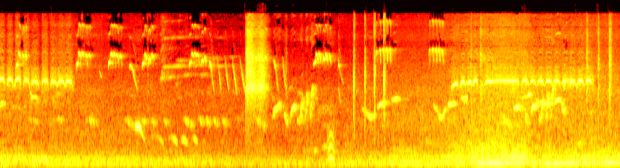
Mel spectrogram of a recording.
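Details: White-rumped shama of a champion breeding line, caged, singing a rich mix of clear whistles, chattering notes and repeated staccato phrases, with a loud noise burst midway and a long run of even notes later.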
